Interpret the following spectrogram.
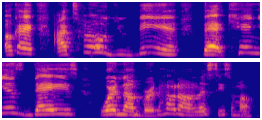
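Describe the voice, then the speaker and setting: A woman with a fairly high voice hosts a gossip review in a casual, chatty style. She is smug and sarcastic, driving points home with emphatic repetition. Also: expressive, unhurried, fairly bright tone. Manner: smug, sarcastic, emphatic, repeats phrases for effect. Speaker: YouTube host reviewing reality TV.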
